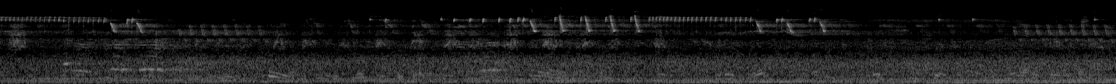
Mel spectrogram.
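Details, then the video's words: Jilguero, a runner-up in a singing competition, performing its contest song of prio, golpe and pitadas: bursts of thin, very high chips and quick trilled runs, delivered in uneven clusters over steady background noise and faint talk. "JILGUERO AUDIO "EL DELFIN" ( prio, golpe y pitadas)"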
